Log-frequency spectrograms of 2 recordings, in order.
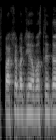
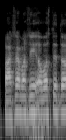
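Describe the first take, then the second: Both takes have the same delivery.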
